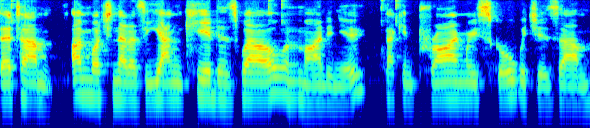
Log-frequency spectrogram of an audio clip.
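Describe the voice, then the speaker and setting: A man with an Australian accent speaks in a medium pitch and a flat monotone. His pace is moderate, with hardly any pauses. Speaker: gaming streamer. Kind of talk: casual chat.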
